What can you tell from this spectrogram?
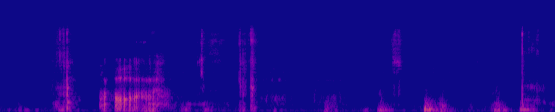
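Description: Faint clicks and taps of trading cards and their plastic holders being handled and set down on a table, with a short rustle about a second in.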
